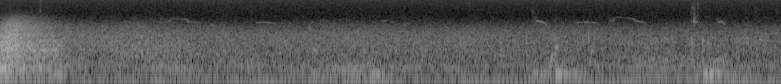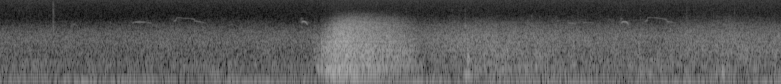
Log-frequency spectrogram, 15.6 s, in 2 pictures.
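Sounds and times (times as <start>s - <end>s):
murrelet calls: 0.0s - 15.6s.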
